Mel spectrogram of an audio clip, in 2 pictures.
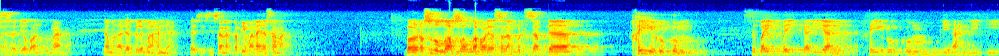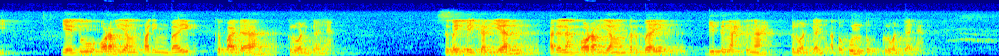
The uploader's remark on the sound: Ceramah tabligh akbar. LIVE at Masjid Nurul Ihsan Manisa Baranti.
